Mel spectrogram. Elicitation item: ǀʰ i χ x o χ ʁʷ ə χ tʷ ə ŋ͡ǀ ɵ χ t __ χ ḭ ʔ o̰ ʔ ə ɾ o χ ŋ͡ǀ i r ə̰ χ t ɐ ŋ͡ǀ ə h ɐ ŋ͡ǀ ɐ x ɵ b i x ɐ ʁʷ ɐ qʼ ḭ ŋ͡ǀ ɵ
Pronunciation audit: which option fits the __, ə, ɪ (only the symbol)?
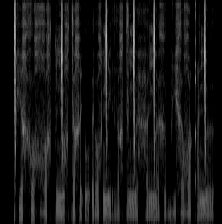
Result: ə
